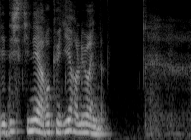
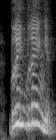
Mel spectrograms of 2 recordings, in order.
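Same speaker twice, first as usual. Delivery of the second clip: higher ringing "dring, dring" like a hand bell; bell imitation; 7 semitones higher, 5 dB louder than usual. Argan ringing for his servants, mimicking a bell. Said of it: "Il sonne une sonnette".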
